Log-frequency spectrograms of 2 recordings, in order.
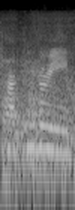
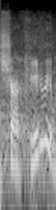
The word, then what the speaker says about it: charcuterie: a california cheese and charcuterie board i've been informed that i'm that i am with a lot of other people mispronounced charcuterie really but that's not the way the french actually pronounce it i don't i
